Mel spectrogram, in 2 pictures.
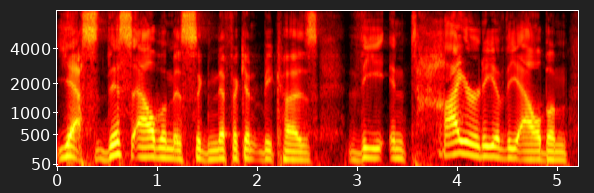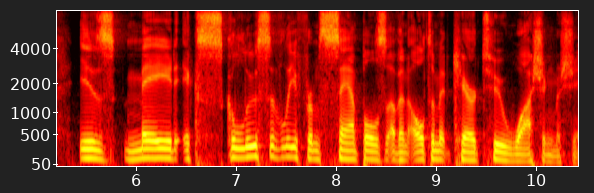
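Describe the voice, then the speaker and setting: In a very clean recording with a silent background and a dry, close sound with no echo, a man with an American accent speaks at a fairly slow pace. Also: medium pitch for a man, ordinary pitch variation. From Dallas, Texas area. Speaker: improvisational musician and comedian. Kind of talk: casual interview chat. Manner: well spoken, jokey.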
